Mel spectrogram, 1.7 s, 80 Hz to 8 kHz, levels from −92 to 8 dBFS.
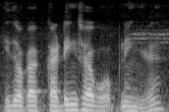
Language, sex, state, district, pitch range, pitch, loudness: Telugu, male, Andhra Pradesh, Chittoor, 120-140 Hz, 130 Hz, -17 LUFS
